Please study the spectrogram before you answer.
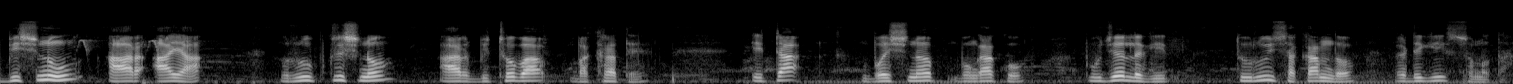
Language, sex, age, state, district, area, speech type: Santali, male, 45-60, West Bengal, Birbhum, rural, read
